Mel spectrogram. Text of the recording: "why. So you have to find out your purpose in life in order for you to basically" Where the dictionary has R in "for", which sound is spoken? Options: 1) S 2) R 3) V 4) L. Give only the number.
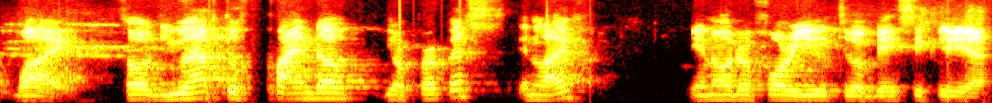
2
